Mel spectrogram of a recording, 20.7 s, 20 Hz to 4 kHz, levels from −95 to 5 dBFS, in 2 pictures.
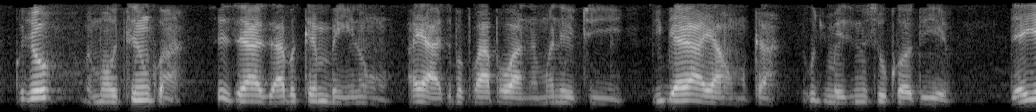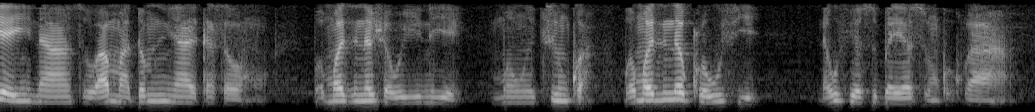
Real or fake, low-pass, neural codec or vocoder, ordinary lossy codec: real; 3.6 kHz; none; MP3, 32 kbps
